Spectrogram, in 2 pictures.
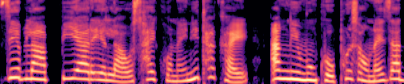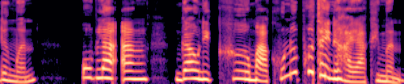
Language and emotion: Bodo, surprised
